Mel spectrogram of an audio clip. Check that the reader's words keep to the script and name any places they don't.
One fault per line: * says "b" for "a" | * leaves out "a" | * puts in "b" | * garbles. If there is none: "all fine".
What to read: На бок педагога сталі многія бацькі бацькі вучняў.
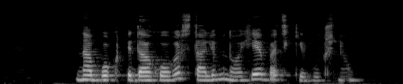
* leaves out "бацькі"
